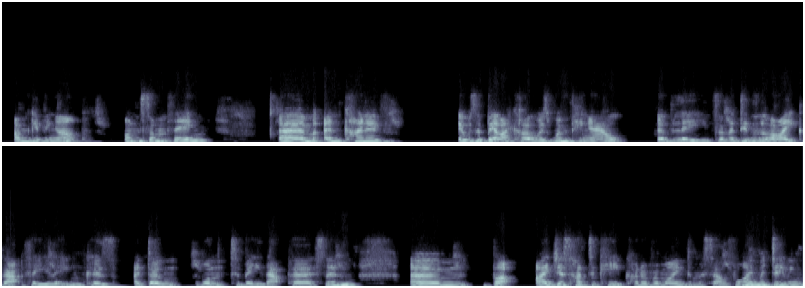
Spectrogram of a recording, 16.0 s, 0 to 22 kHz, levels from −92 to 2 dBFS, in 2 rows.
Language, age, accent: English, 20-39, British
